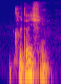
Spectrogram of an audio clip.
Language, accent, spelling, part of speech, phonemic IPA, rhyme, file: English, Southern England, gradation, noun / verb, /ɡɹəˈdeɪʃən/, -eɪʃən, LL-Q1860 (eng)-gradation.wav
- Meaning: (noun) 1. A sequence of gradual, successive stages; a systematic progression 2. A passing by small degrees from one tone or shade, as of color, to another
